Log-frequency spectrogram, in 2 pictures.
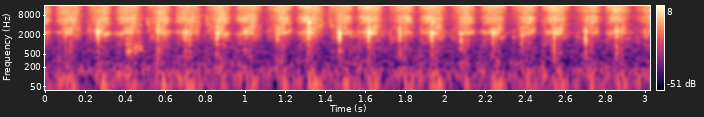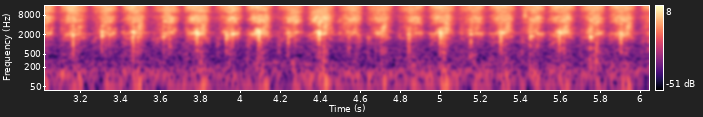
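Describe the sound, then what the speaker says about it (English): Two palms rubbed briskly together in a quiet room, a fast, even series of dry swishing strokes repeating steadily throughout. "rub them together."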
